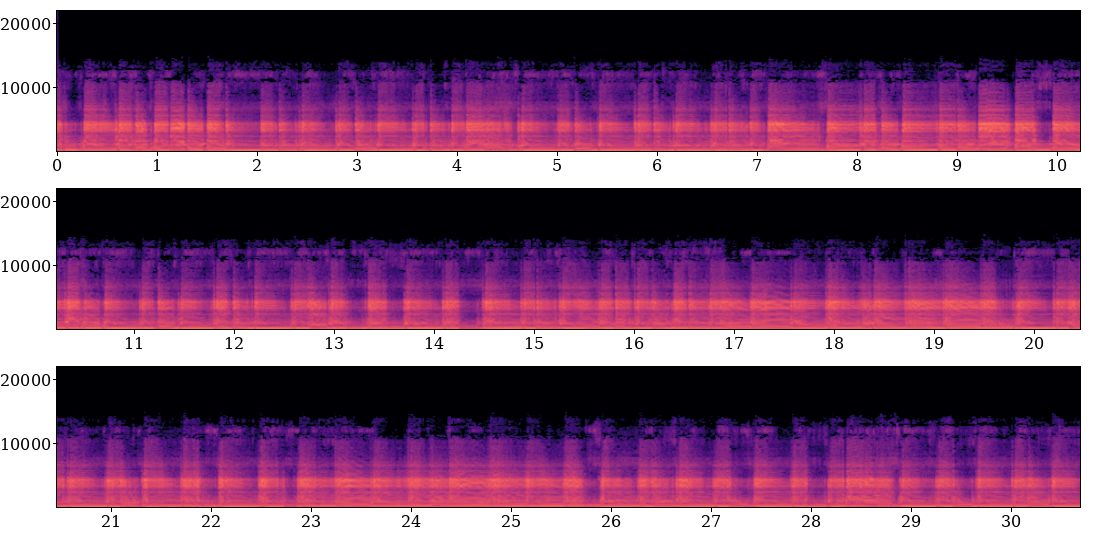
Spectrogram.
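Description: Electric guitar played loud with distortion through a small Fender practice amp: sustained chords held for a second or two, then changing, in a loose, unpolished jam.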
